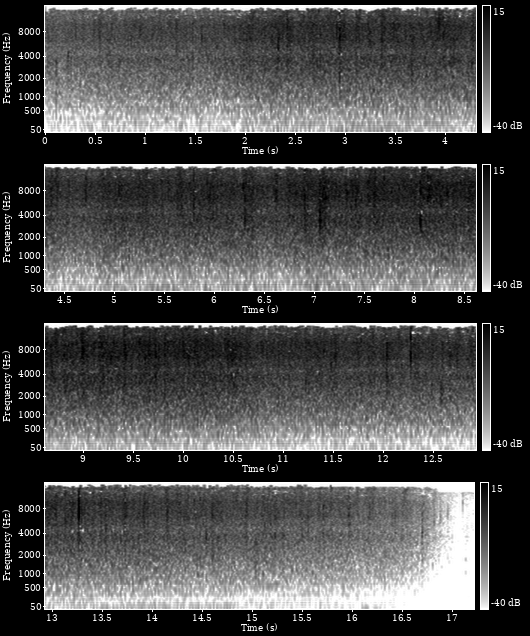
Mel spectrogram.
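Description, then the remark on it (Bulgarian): Steady rain patters down continuously, a dense hiss of drops striking surfaces, holding an even intensity for the whole stretch before cutting off abruptly at the end. “а под номер три румоленето на дъжда, значи сте работили правилно.”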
